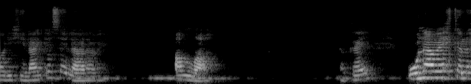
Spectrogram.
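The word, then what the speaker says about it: الله: No se dice Alá, se dice Allah. Y honestamente no es ninguna de las dos, es Allah.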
